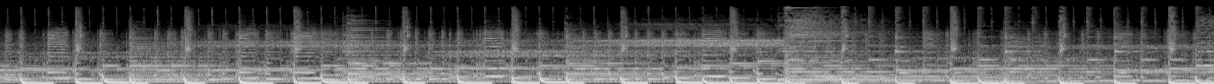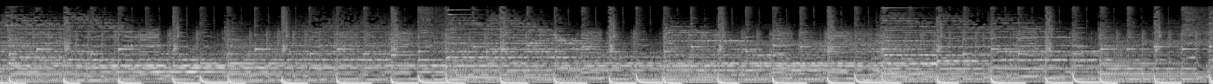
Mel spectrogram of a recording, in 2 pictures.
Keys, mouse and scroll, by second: 23.7 click.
